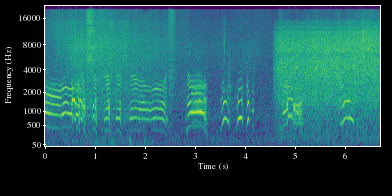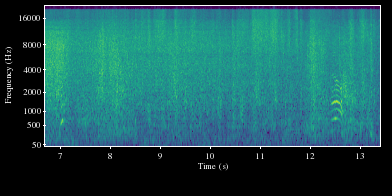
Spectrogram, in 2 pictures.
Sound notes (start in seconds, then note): 0.0 crying; 6.1 water splashing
